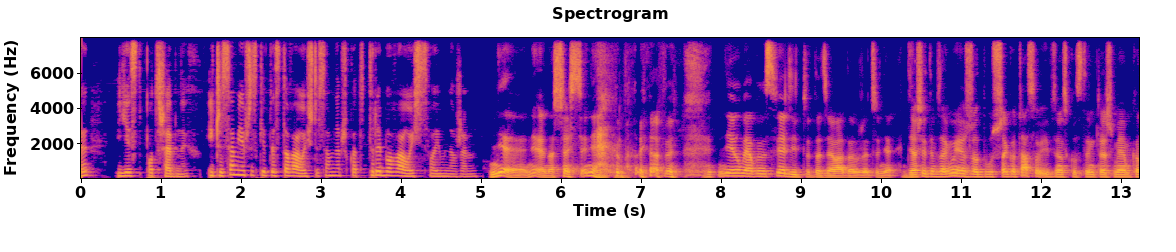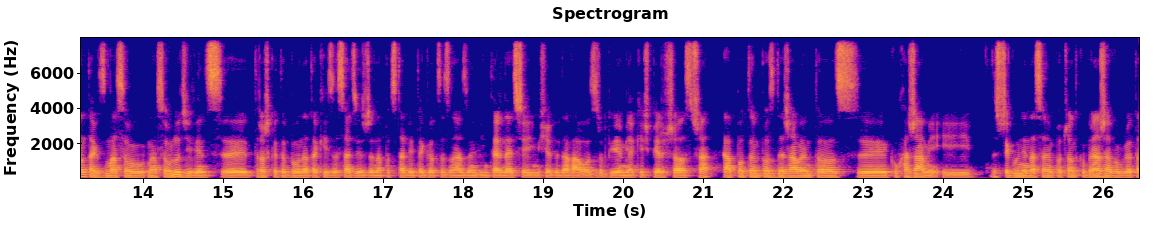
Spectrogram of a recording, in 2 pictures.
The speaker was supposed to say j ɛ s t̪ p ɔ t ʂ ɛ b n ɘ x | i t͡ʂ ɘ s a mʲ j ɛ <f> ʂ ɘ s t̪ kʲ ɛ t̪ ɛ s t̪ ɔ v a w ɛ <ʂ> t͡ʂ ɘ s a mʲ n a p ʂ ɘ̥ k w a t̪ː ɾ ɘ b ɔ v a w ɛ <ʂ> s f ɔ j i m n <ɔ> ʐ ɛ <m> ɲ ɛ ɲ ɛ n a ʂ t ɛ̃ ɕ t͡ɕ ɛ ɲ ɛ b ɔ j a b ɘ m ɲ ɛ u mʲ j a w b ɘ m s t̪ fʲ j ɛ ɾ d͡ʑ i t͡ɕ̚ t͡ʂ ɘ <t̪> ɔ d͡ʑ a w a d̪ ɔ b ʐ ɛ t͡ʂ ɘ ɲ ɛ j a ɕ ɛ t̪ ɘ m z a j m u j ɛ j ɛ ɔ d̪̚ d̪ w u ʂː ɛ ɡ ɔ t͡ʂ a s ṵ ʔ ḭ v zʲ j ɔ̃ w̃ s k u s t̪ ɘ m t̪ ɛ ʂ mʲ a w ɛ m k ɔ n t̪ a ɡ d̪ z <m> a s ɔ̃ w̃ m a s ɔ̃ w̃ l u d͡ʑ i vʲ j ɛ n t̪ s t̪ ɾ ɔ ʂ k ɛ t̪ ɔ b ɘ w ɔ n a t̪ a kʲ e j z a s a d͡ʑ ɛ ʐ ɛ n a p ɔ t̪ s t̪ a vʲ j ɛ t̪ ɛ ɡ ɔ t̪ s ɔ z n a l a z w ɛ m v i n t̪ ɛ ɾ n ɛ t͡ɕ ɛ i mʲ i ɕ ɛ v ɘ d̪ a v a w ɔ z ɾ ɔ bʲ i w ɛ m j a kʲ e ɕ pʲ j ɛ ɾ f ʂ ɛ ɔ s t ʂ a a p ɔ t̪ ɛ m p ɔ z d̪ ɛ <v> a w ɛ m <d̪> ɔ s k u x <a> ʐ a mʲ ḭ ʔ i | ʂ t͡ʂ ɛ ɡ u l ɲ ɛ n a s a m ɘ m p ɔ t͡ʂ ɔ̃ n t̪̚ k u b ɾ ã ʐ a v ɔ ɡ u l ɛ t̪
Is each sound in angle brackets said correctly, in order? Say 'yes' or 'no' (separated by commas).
yes, no, no, no, yes, yes, yes, no, no, yes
